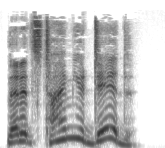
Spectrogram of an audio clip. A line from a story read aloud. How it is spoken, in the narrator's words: Dawn barked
